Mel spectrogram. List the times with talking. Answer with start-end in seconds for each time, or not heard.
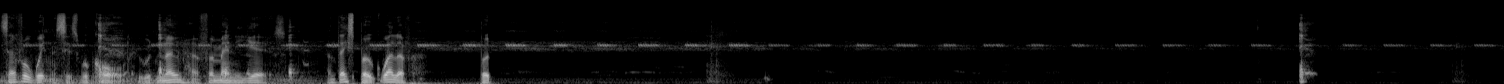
0.0-5.0.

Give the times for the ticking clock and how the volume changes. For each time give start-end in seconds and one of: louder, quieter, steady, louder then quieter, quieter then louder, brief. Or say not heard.
not heard.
